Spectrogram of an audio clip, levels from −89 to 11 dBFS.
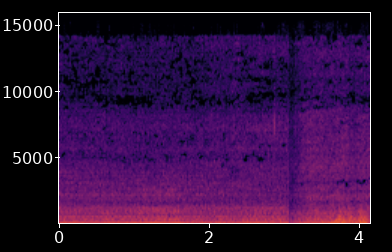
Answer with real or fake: real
